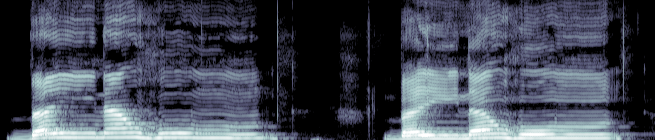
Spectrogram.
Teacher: بین میں با کو یا کے سامنے لائیں گے، یا لین بغیر کھینچے پڑھیں گے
